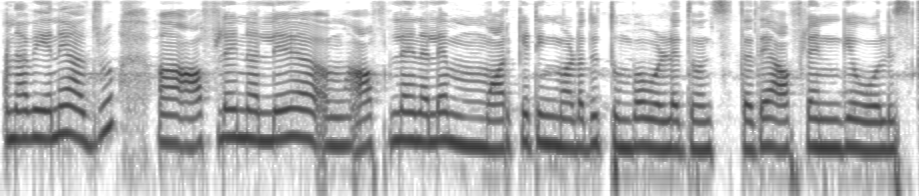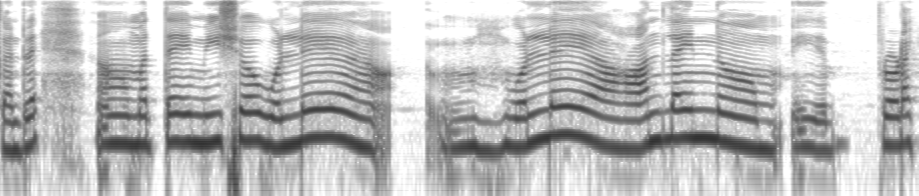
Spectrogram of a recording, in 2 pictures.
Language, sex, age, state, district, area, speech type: Kannada, female, 30-45, Karnataka, Tumkur, rural, spontaneous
